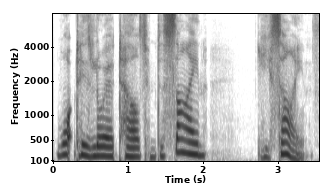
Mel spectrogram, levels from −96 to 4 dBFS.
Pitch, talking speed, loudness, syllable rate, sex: 195 Hz, 150 wpm, -20 LUFS, 3.7 syllables/s, female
